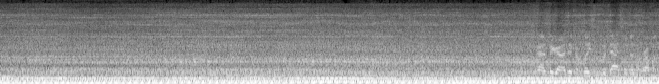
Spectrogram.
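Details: NA Mazda Miata after cylinder head replacement, fuel feed and return lines corrected: smooth, even idle with a steady low rumble, no misses, knocks or ticks; running quiet, old belt suspected of a noise.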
